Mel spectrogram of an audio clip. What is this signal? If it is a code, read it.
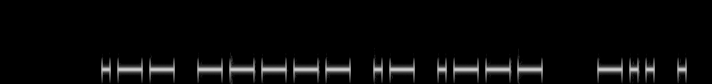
Morse code, heard as a keyed tone, about 16 wpm, 700 Hz. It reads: W0AJ DE
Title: USA Callsign DE Callsign - 4 Characters - 15wpm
